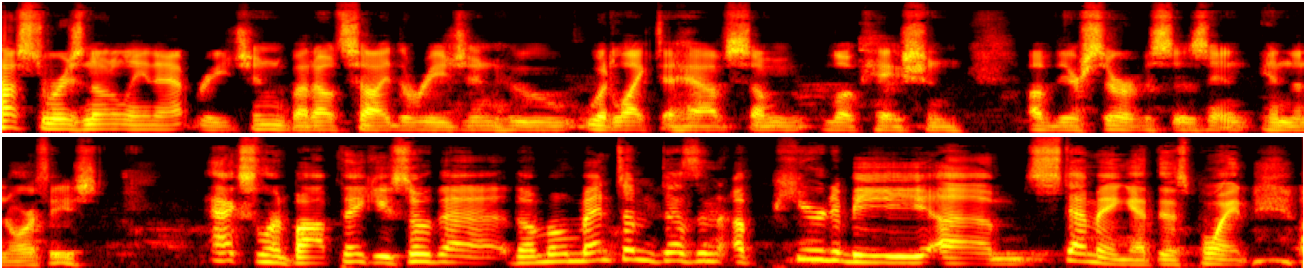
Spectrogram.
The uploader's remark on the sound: Metro Connect 2020. Live from Metro Connect.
